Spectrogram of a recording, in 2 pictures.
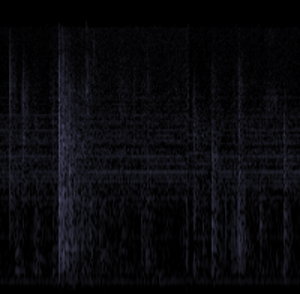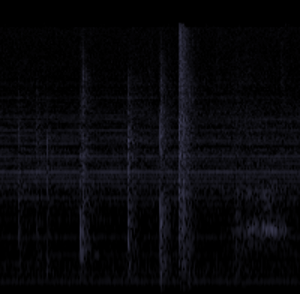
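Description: Steady electrical mains hum from the plugged-in guitar amplifier, with a few light knocks and clicks scattered through it as people move about the room.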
